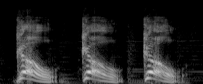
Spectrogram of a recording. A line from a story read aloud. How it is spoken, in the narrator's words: Straka yelled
